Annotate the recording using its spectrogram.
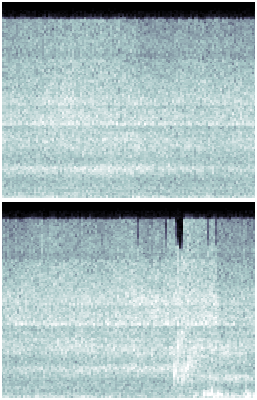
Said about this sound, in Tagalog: Grabe ang alon dito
